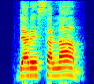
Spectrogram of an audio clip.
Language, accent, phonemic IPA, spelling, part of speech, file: Swahili, Kenya, /ɗɑɾ ɛs sɑˈlɑːm/, Dar es Salaam, proper noun, Sw-ke-Dar es Salaam.flac
- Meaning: 1. Dar es Salaam (the largest city in Tanzania) 2. a region of Tanzania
